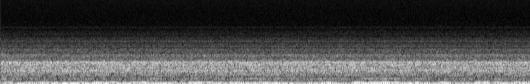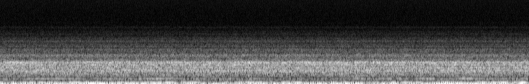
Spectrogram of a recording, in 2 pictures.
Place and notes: Kavarskas, Lithuania, fence near dam
contact microphones on a fence near dam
